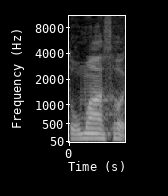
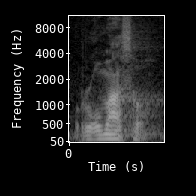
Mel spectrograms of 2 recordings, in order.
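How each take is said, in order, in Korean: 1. 이 단어는 N 소리로 시작해요. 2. 이 단어는 R 소리로 시작해요. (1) "노마서 이렇게 읽으면 안 돼요" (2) "로마서 이렇게 읽어야 되지"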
